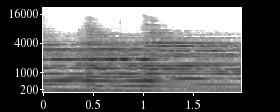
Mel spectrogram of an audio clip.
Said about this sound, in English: And now, listeners, a real treat, a performance by ….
